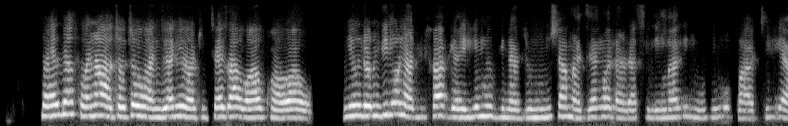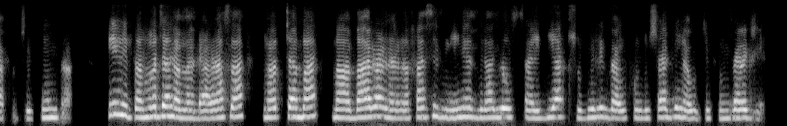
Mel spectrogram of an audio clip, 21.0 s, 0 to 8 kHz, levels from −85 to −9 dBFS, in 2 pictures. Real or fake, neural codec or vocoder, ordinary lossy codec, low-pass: fake; codec, 16 kHz, 1 kbps, FreqCodec, smaller model; Opus, 24 kbps; 7.2 kHz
